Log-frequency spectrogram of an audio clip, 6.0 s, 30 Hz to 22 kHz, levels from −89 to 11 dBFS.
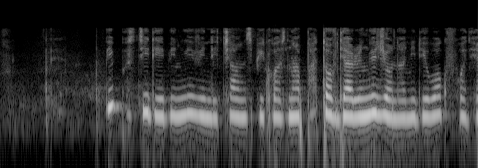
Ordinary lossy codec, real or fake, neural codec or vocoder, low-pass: AAC, 48 kbps; fake; codec, 16 kHz, 8 kbps, FunCodec, trained on Chinese and English, 25 frames a second; 7.2 kHz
